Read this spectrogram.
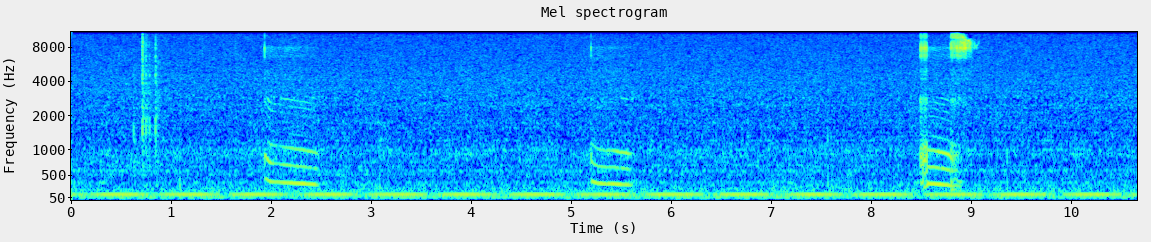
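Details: Sleeping dog snoring in a steady low rumble with three brief high squeaky whines.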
